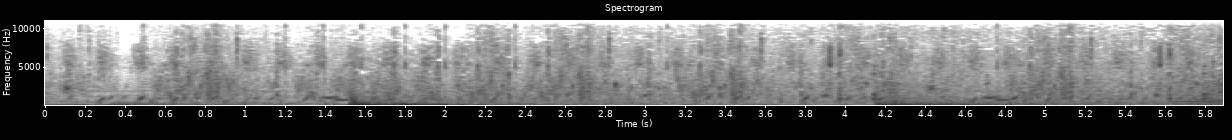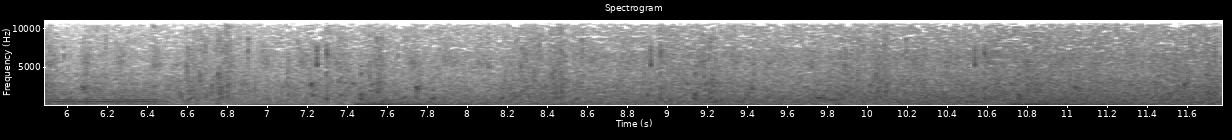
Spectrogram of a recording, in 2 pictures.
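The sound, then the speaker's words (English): Steady, fairly loud rushing and splashing of water as a character swims through deep water in a video game, a continuous hiss like pouring rain with occasional deeper low surges, and no one speaking. “I love how you can start swimming through the deep water before you land in it. Like, before it makes the actual splashing noise.”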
